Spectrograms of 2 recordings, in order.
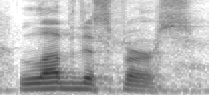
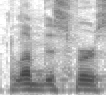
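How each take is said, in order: First: "Love this verse" drawn out slowly; slow savoring. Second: "Love this verse" said quietly, lower; soft repeat. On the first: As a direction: linger on every word of "Love this verse". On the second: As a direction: drop it to a near-private echo. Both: Real, not acted.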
